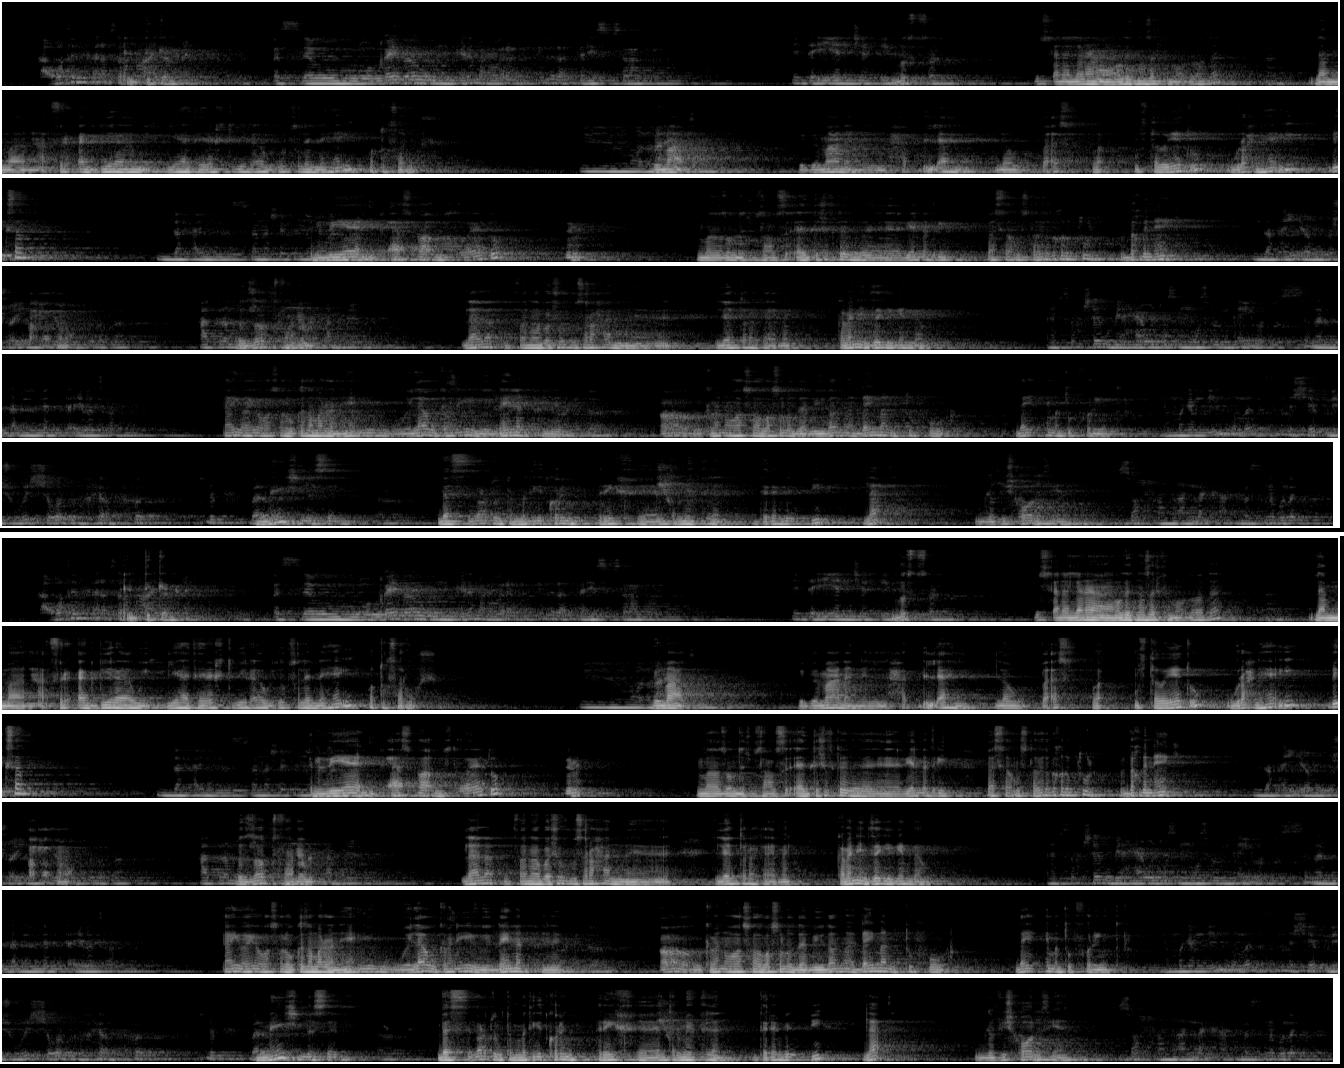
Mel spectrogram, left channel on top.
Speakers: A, in the centre; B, on the right.
A: عواطف أنا بصراحة
B: بتتكلم
A: عايز أقول الإنتر تاخدها بس لو واقعي بقى ونتكلم على ورق وكده لأ باريس بصراحة تاخدها أنت إيه يعني شايف إيه في
B: بص
A: الحوار ده؟
B: بص انا اللي انا وجهة نظري في الموضوع ده
A: آه.
B: لما فرقة كبيرة قوي ليها تاريخ كبير قوي توصل للنهائي ما بتخسروش
A: امم وانا
B: بمعنى
A: معاك بصراحة
B: بمعنى ان الحد الاهلي لو بأسوأ مستوياته وراح نهائي بيكسب
A: ده حقيقي بس انا شايف ان هو
B: الريال
A: باريس تكسر
B: بأسوأ
A: القاعدة
B: مستوياته بيرو- ما اظنش بصراحة بس عاوز- انت شفت ريال مدريد بأسوأ مستوياته بياخد البطولة بياخد النهائي
A: ده حقيقي بيخشوا اي نهائي
B: ف-
A: بياخدوا بطولة فعلا. حتى لما
B: بالظبط
A: مش احسن
B: فانا
A: حد يعني
B: لا لا فانا بشوف بصراحه ان الانتر هتعملهم كمان انزاجي جامد اوي
A: انا بصراحه شايفه بيحاول اصلا وصلوا النهائي برضه السنه اللي قبل اللي فاتت تقريبا صح
B: ايوه ايوه وصلوا كذا مره نهائي ولا وكمان
A: خسروا
B: ايه
A: ضد الريال
B: دايما
A: اخر
B: ال-
A: واحد اه
B: اه وكمان وصل وصلوا ده بيضم- دايما توب فور دايما توب فور الانتر
A: هم جامدين والله بس انا مش شايف مش وش برضه دوري ابطال <laughs> بقالهم
B: ماشي
A: كتير
B: بس
A: اه
B: بس برضه انت لما تيجي تقارن تاريخ
A: <coughs>
B: انتر ميلان وتاريخ بي اس جي لا ده
A: اكيد
B: مفيش
A: طبعا
B: خالص يعني
A: صح انا عندك حق بس انا بقول لك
